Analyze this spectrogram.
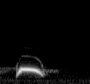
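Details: Single clear coo from a spotted dove used as a decoy bird, a smooth level tone that bends gently downward at its close, in a quiet setting.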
